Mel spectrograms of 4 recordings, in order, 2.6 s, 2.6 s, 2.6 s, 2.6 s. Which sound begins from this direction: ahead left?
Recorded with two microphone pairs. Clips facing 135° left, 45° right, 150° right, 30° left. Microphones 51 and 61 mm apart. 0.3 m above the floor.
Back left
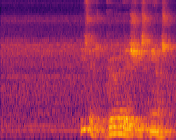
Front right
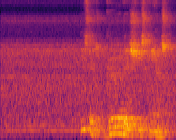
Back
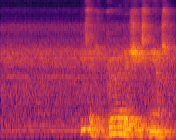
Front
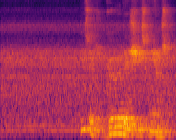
A man speaking, at 1.2 s.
